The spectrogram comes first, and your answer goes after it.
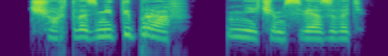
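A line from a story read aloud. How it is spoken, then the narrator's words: Whispered wail. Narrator (Russian): умудрилась я взвыть шепотом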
